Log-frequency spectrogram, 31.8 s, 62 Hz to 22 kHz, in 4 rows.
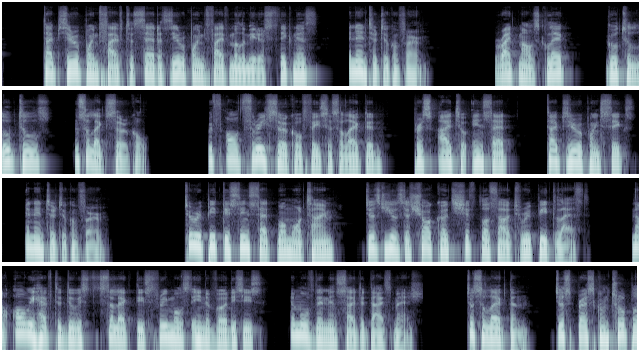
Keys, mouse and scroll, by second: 0.8 KP_Decimal, 1.3 KP_5, 4.3 KP_Enter, 6.1 right click, 13.4 i, 14.9 KP_Decimal, 15.4 KP_6, 16.2 KP_Enter, 21.5 shift+r, 31.3 ctrl+KP_Subtract.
